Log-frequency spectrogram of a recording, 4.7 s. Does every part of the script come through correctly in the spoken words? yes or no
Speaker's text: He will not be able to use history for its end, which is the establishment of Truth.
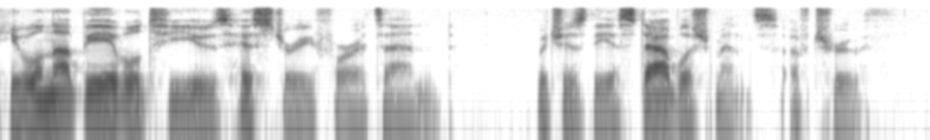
no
